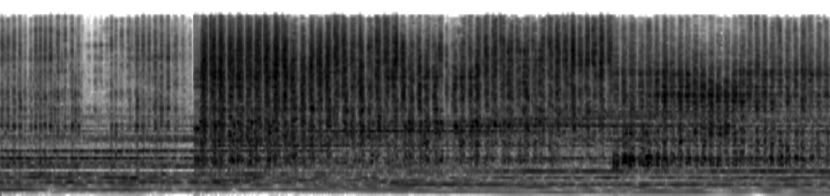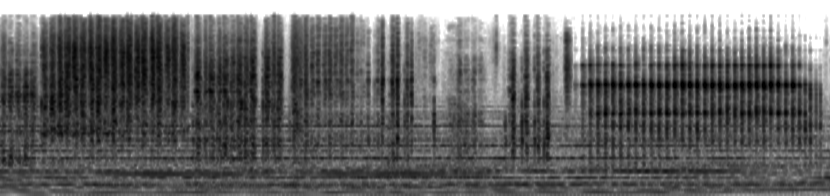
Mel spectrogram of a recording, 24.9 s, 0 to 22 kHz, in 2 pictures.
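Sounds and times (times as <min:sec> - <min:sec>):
sandpaper rubbing on wood: 0:00.0 - 0:21.4.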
